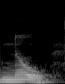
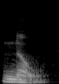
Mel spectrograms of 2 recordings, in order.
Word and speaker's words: know: verbo saber ou conhecer então você já percebeu que esse k não é tá então é um erro comum principalmente de alunos iniciantes pronunciarem esse k tentar falar que no mas não é assim é simplesmente no por exemplo There is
